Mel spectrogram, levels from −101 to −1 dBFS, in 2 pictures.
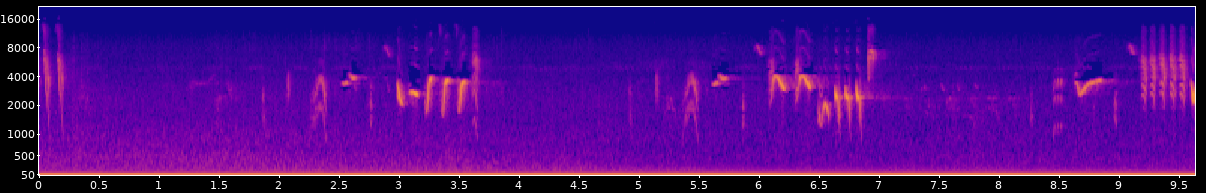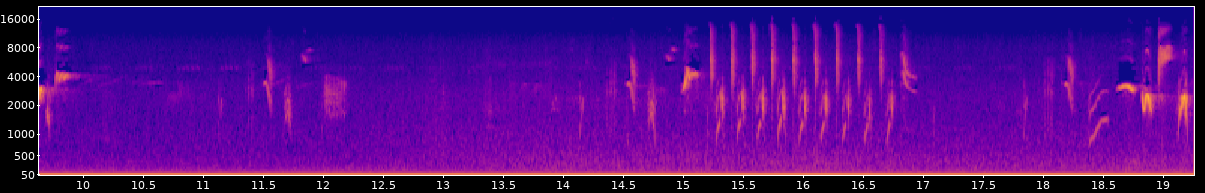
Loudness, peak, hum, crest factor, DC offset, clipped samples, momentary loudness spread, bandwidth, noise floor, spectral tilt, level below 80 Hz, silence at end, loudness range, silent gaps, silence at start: -31 LUFS; -10 dBFS; none; 26 dB; 3%; under 0.1%; 24 LU; 16 kHz; -65 dBFS; 0.5 dB/octave; -70 dBFS; 0 s; 9 LU; none; 0.05 s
